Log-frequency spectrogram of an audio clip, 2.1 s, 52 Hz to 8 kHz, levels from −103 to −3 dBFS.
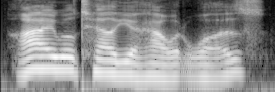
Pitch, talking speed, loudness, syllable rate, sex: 140 Hz, 205 wpm, -16 LUFS, 3.9 syllables/s, male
